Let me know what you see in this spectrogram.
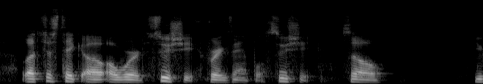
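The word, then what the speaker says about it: すし: you have a su this is pronounced su and she this is pronounced shi sushi okay and then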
